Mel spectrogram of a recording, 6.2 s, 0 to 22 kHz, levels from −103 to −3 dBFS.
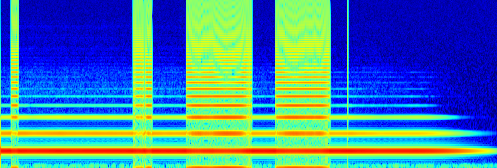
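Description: Integer overflow strikes the music at 0.14 to 0.22 s, again at 1.66 to 1.89 s, and across a longer stretch from 2.32 to 4.34 s, where the drive sits about 1 dB hotter. Each loud peak that reaches the integer ceiling wraps to the opposite extreme instead of being held there, so the waveform jumps full-scale. Unlike clipping's flattened, buzzy edge, these land as sudden violent cracks riding the loudest moments.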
